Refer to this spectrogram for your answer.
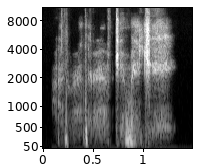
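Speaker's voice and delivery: secretive, soft, hushed whisper. Admitting a quarterback preference during a football debate: whispering. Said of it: "I'm gonna whisper this".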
